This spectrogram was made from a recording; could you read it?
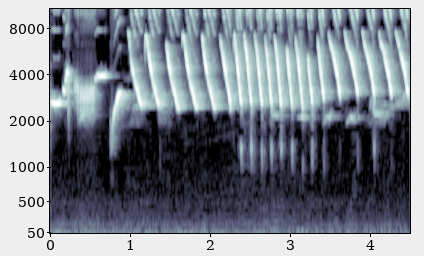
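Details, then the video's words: Canary singing a lure song meant to make other canaries respond at once: a short buzzy note and a rising whistle, then a fast series of bright downslurred notes, repeated about five times per second. "99,99% Pasti Kenari Lain Langsung Respon Dengan Pancingan Kenari Gacor Lagu Istimewa Ini"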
